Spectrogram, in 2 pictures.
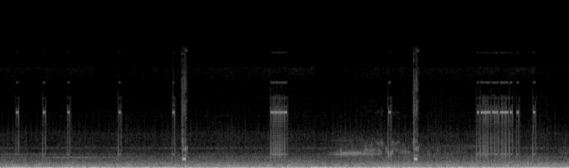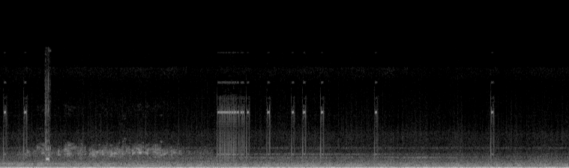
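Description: Short interface clicks sound as menu options are picked.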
